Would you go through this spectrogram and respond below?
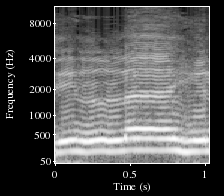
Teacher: اللہ کا نام زیر کی وجہ سے باریک پڑھنا ہے۔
